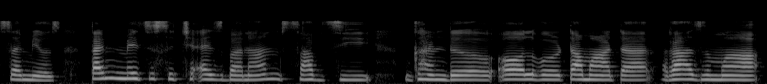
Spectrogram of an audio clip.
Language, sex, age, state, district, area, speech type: Kashmiri, female, 18-30, Jammu and Kashmir, Pulwama, rural, spontaneous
